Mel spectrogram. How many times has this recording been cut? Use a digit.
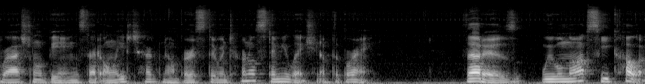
0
